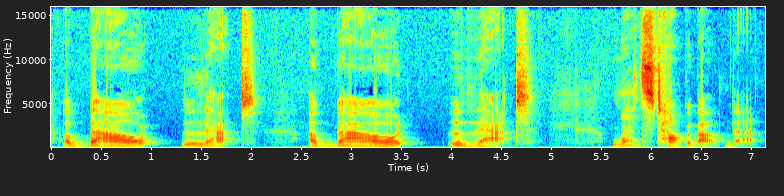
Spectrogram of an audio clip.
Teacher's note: The tongue tip stays up for the t and goes straight into the th sound. The tongue tip goes under the front teeth for the th sound. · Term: held T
